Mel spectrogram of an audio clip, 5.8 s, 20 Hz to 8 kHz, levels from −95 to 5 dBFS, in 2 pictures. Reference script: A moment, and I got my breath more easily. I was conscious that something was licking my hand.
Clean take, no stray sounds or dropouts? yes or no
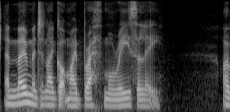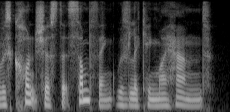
yes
